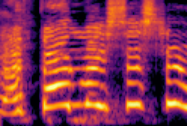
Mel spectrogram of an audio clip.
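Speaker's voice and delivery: put-on very high, squeaky British accent; hammed-up high-pitched British voice; British girl's accent. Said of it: "She's like".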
